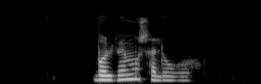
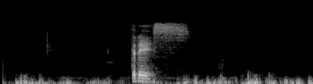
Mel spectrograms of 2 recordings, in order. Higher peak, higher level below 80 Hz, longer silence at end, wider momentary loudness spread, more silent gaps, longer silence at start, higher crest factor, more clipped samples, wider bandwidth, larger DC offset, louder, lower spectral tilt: about the same, -4 dBFS vs -4 dBFS; second, -74 dBFS vs -34 dBFS; first, 0.7 s vs 0 s; second, 18 LU vs 21 LU; neither; first, 0.95 s vs 0 s; about the same, 22 dB vs 22 dB; neither; first, 10.5 kHz vs 7.6 kHz; neither; first, -23 LUFS vs -26 LUFS; first, -6 dB/octave vs -4.5 dB/octave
